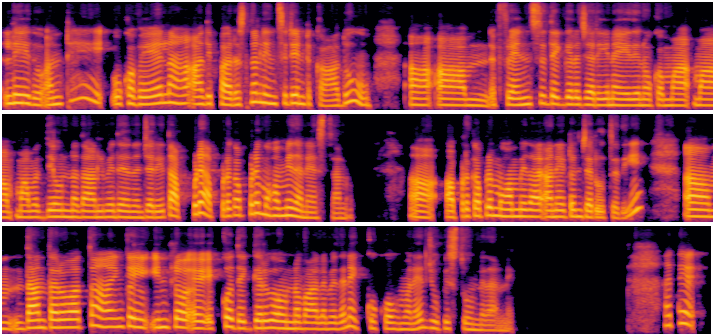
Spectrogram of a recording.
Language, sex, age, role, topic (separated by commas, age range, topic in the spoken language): Telugu, female, 25-29, guest, కోపం వచ్చేటప్పుడు ఎలా నియంత్రించుకుంటారు?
